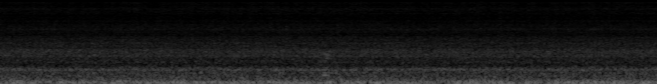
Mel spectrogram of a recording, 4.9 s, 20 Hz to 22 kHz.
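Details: Lincoln Aviator after IAC valve cleaning, idling in Drive under load for 10–15 seconds: quiet, even low rumble with no dips, stumbles or hunting; rpm needle holds steady. Normal idle.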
